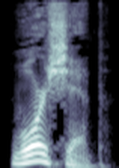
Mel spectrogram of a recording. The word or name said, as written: warship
